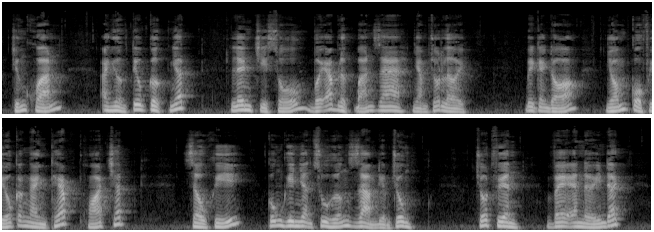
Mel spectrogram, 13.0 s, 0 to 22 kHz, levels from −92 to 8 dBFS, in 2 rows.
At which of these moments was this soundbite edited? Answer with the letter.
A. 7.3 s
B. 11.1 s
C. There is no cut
C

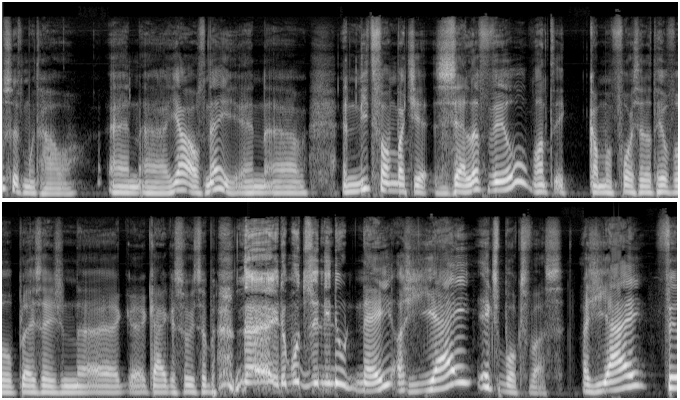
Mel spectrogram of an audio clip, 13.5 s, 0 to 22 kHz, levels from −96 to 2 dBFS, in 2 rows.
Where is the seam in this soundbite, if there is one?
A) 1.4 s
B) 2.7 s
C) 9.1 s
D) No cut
D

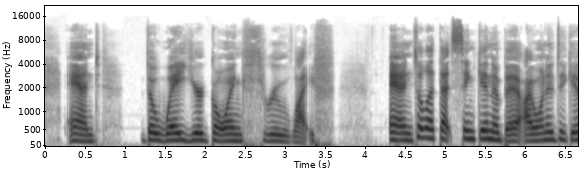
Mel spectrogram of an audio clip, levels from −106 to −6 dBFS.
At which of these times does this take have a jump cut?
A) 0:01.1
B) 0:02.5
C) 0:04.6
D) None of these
C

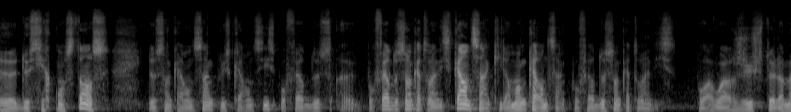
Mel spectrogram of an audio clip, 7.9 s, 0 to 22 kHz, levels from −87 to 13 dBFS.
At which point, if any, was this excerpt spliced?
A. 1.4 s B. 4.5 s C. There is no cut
A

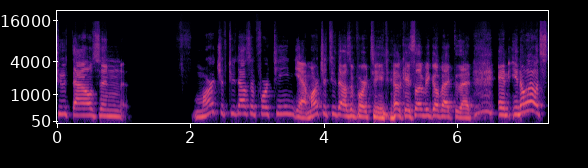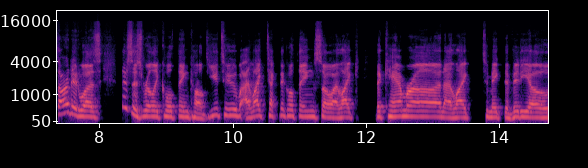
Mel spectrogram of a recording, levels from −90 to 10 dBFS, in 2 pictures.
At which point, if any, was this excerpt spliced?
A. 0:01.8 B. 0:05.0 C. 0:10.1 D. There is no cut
D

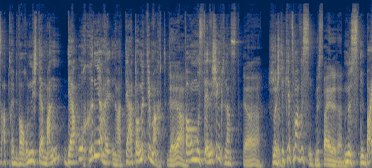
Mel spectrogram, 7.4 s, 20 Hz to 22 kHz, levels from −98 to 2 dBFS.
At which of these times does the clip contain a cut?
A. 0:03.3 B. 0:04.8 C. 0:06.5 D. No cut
C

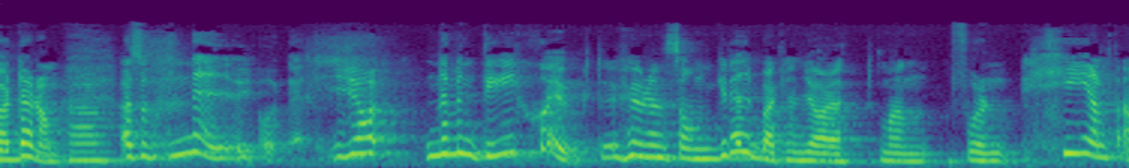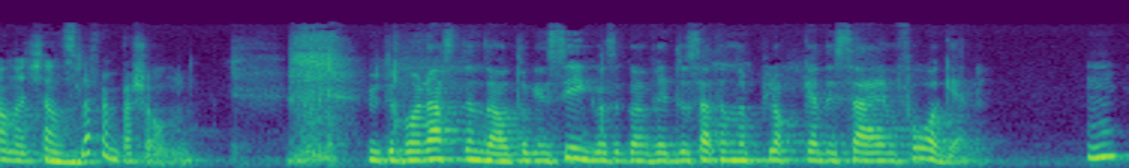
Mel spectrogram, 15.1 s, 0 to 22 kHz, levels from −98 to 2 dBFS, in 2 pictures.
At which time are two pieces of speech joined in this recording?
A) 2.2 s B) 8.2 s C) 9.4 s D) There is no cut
C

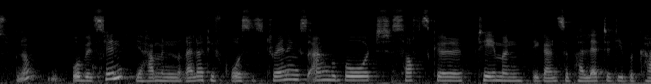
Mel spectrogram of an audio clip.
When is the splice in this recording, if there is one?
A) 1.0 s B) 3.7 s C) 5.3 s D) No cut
A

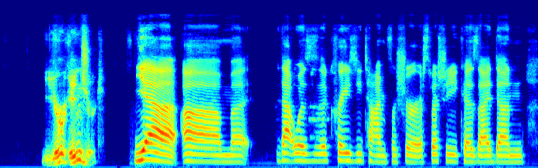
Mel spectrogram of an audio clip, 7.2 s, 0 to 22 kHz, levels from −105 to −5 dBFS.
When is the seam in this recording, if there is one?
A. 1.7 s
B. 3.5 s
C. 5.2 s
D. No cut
A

